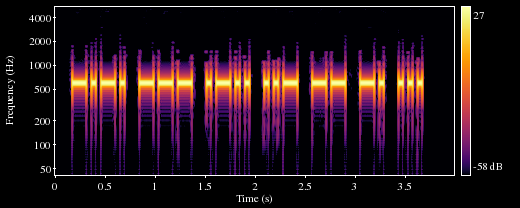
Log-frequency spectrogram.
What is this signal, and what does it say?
Morse code, heard as a keyed tone, about 25 wpm, 600 Hz. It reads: COLUMNS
